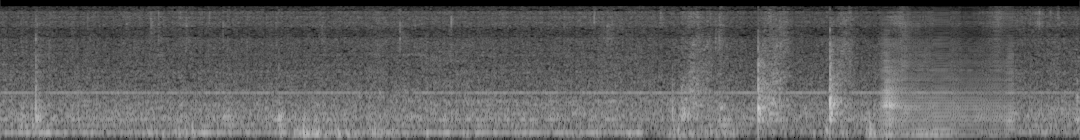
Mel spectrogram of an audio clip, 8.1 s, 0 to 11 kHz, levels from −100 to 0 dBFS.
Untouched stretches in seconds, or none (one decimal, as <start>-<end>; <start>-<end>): 0.0-6.6; 7.6-8.1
